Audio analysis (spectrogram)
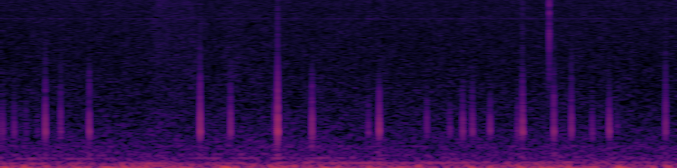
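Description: Long acrylic nail tips tap gently on a flat pink silicone nail art mat lying on a table. The sound is a quiet, irregular run of short, dry, soft clicks with a muted mid-range tone. A steady low rumble sits beneath them.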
